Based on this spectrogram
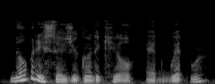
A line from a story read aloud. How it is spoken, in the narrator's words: Lisa continued rapidly in a thin, brittle voice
